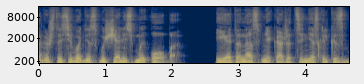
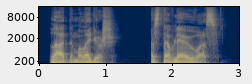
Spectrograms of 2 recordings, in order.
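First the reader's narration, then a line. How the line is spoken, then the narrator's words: Amused snort. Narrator (Russian): хмыкнул Халан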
